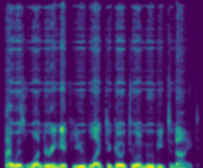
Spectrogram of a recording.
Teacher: John is nervous and does not want to appear too direct or bold. Notice how the question goes up at the end, which shows that he is not overly confident.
